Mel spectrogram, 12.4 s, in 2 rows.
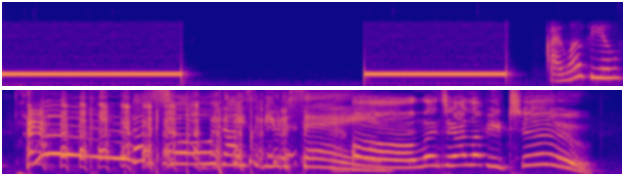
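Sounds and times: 
telephone dial tone: 0:00.0 - 0:01.9, 0:03.6 - 0:05.1
speech: 0:05.6 - 0:12.2
laughter: 0:06.4 - 0:10.5.

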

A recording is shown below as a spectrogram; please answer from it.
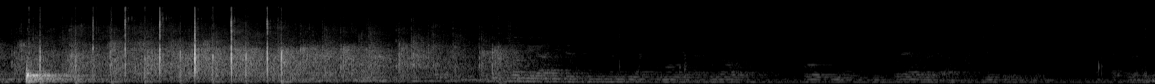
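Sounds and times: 
big applause: 0:00.0 - 0:05.4.

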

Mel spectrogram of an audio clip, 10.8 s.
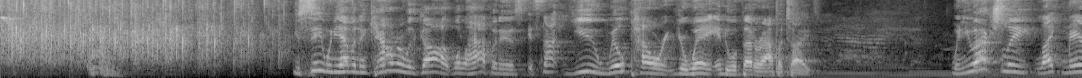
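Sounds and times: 
audience hand clapping: 0:00.0 - 0:03.2
speech: 0:02.9 - 0:08.2, 0:09.5 - 0:10.8.

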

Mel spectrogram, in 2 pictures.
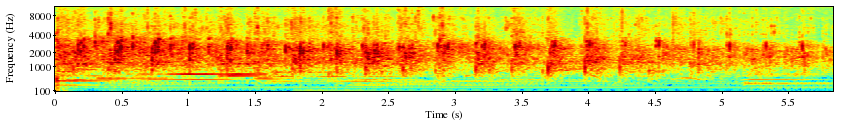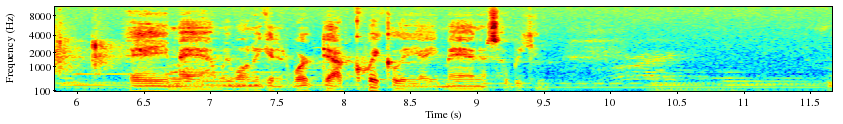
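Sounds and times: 
audience clapping hands in praise: 0:00.0 - 0:06.5
speech: 0:06.5 - 0:09.7.

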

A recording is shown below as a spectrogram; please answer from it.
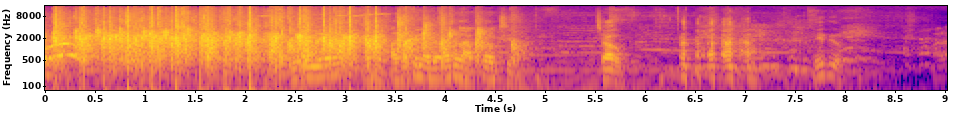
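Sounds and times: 
applause: 0:00.0 - 0:04.8
speech: 0:03.7 - 0:08.2
laughter: 0:06.3 - 0:08.0.

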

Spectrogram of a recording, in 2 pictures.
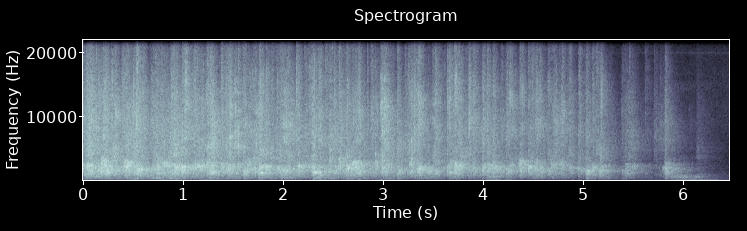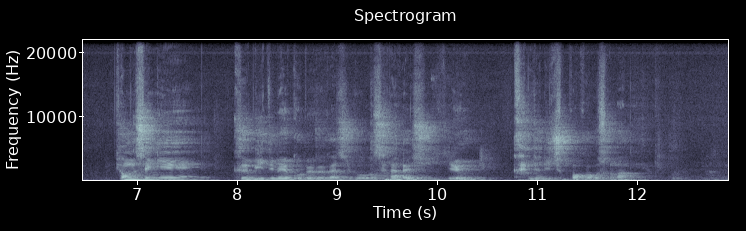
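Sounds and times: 
round of applause: 0:00.0 - 0:06.2
speech: 0:06.8 - 0:12.1.

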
